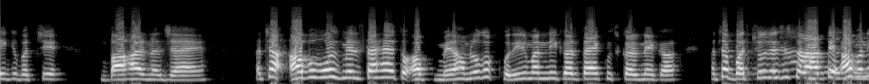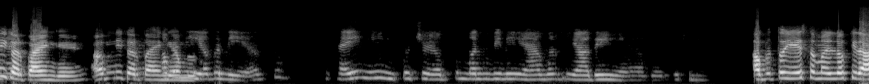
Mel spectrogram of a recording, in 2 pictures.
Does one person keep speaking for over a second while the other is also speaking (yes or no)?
yes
